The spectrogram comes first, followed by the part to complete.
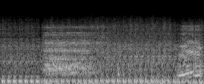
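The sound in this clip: A diver's air compressor starts up on a boat, settling into a steady, throbbing engine drone with a low, buzzy rhythm that shifts in tone just after it starts.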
